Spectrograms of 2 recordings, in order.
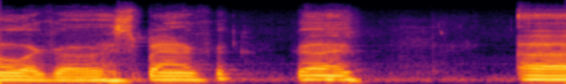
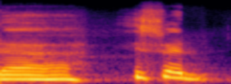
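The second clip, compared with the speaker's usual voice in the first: ordinary delivery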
